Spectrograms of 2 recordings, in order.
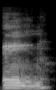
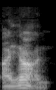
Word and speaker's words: Ayin: And Zion will more than likely pronounce this character as Ain, right? But brothers, the elders at One West would have pronounced it as Ayan, right?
